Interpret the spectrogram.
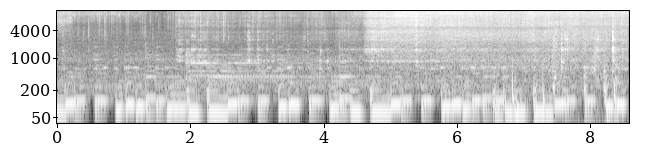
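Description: A tofu-and-coconut-milk vegan egg sizzling in butter in a hot nonstick frying pan, with a spatula scraping under it. A little past halfway the sizzle grows suddenly louder and stays loud as the egg is flipped onto its raw side.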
